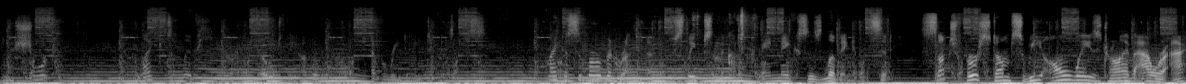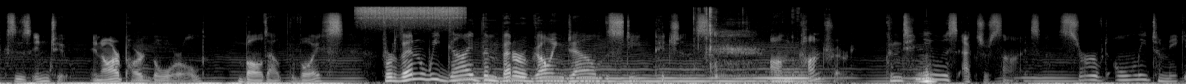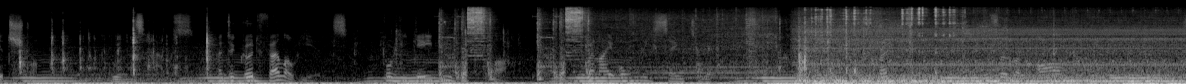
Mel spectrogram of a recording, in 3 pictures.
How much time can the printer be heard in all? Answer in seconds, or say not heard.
19 s.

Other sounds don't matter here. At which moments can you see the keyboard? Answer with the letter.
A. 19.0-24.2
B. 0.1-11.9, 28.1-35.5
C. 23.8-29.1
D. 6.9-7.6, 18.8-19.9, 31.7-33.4
C.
